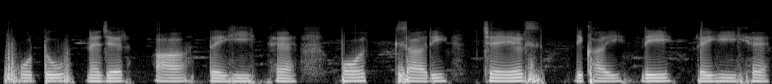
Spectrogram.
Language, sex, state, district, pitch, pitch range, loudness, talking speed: Hindi, female, Rajasthan, Jaipur, 150 Hz, 145-155 Hz, -15 LUFS, 95 wpm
